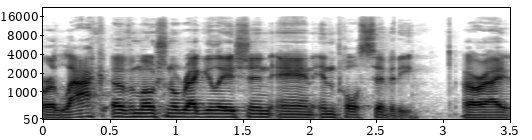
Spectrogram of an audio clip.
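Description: A man talks at a fairly quick pace. His intonation stays fairly even. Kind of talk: casual vlog commentary.

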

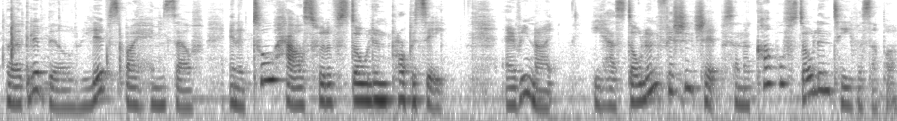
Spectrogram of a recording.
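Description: A woman's fairly low, somewhat breathy voice at a fairly slow pace, with very wide pitch swings and big swings in loudness, over light background noise. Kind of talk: children's story read-aloud.

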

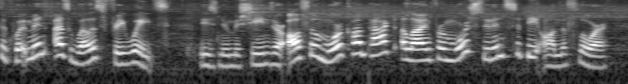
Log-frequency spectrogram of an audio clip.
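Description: A woman's fairly high voice at a fairly quick pace, with very wide pitch swings. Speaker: student news anchor. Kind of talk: news reading. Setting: studio. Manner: formal; steady, polished broadcast delivery. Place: studio.

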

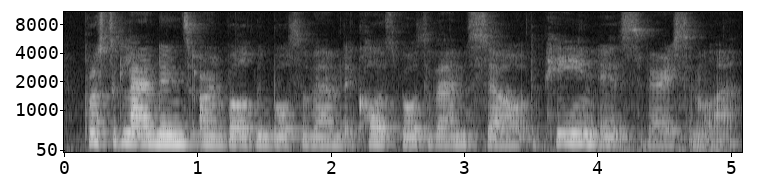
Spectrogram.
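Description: A woman is heard with audible room echo. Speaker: health vlogger. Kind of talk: tutorial. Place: home room.

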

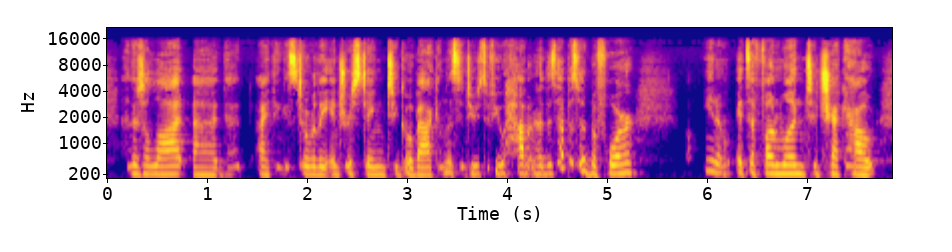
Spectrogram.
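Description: Speaking at a very fast pace, a woman with a fairly high, somewhat breathy voice shows ordinary pitch variation. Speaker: podcast host. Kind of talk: casual intro monologue. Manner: quick.

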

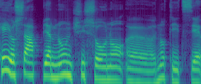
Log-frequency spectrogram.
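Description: The man has a dark, mellow tone and ordinary pitch variation. His background is quiet. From Italy. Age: 30s. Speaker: YouTuber film commentator. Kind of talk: video monologue commentary. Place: home room. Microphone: lapel.

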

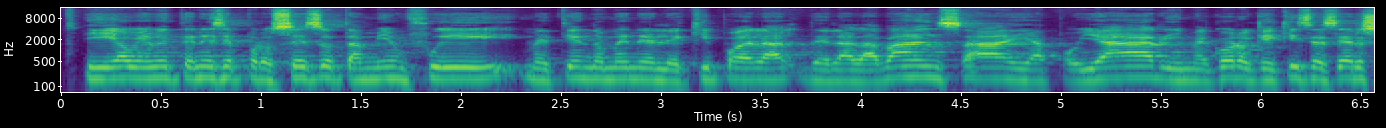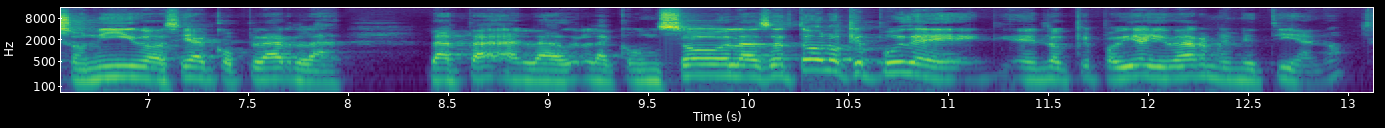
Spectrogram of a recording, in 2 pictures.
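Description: A high-pitched man at a moderate pace, fairly even in intonation, with hardly any pauses and a quiet background. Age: 50s. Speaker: worship leader; pastor, podcast host. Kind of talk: casual chat. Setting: video call. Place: studio.

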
